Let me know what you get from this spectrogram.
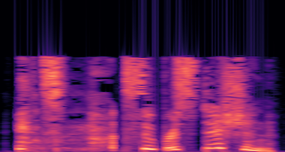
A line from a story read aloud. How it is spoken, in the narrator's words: I cried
